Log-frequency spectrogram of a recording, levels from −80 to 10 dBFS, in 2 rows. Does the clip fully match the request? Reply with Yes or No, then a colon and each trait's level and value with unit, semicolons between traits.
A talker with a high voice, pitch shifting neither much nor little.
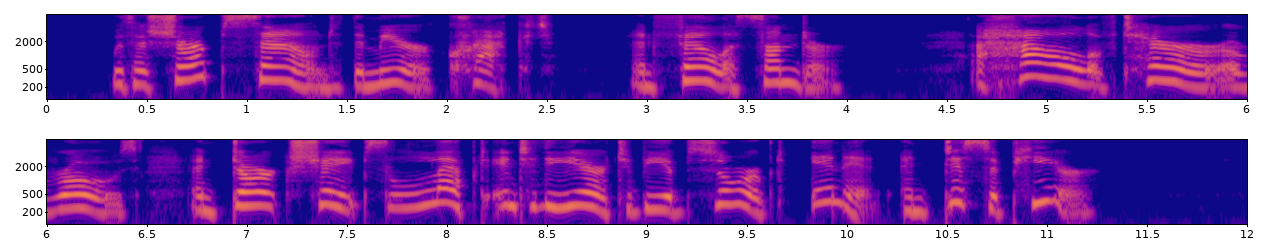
Yes: very high, 270 Hz; average, 4.7 semitones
